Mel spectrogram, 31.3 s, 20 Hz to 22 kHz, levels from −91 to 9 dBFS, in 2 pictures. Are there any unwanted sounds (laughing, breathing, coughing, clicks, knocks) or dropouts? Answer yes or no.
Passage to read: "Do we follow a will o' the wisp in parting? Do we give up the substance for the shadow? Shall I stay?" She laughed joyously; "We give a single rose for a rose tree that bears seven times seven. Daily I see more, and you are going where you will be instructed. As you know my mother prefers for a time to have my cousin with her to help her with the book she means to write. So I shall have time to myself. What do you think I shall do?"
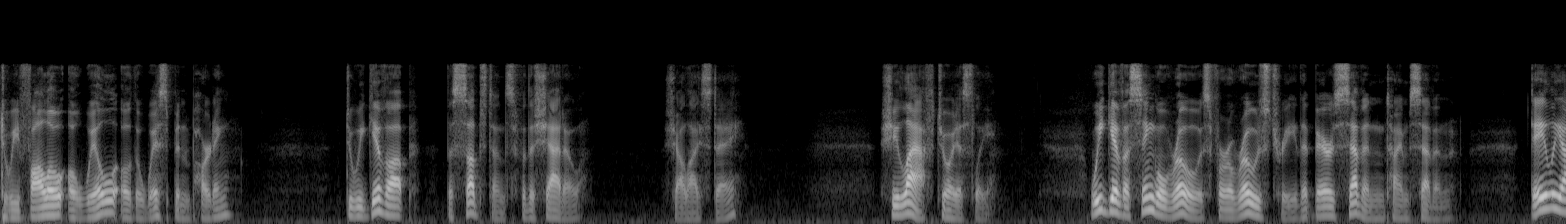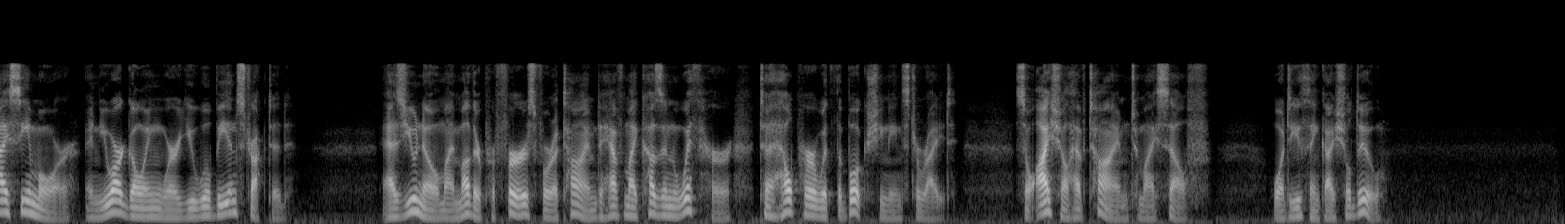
no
